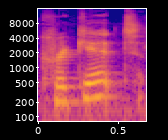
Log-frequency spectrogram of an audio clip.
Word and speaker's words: Cricut: it's FPL and it's spelled cricket like the device, CRICUT.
